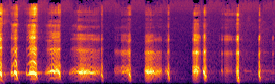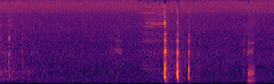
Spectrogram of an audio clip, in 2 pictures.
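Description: A long, drawn-out belch rumbles loudly for several seconds in choppy, gurgling pulses, then fades; after a pause, a few quick, faint clicks follow.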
